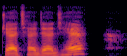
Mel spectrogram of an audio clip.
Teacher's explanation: ताल में पूरा का पूरा च वर्ग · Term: तालव्य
